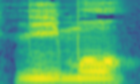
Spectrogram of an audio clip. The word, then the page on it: zimo: apatani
